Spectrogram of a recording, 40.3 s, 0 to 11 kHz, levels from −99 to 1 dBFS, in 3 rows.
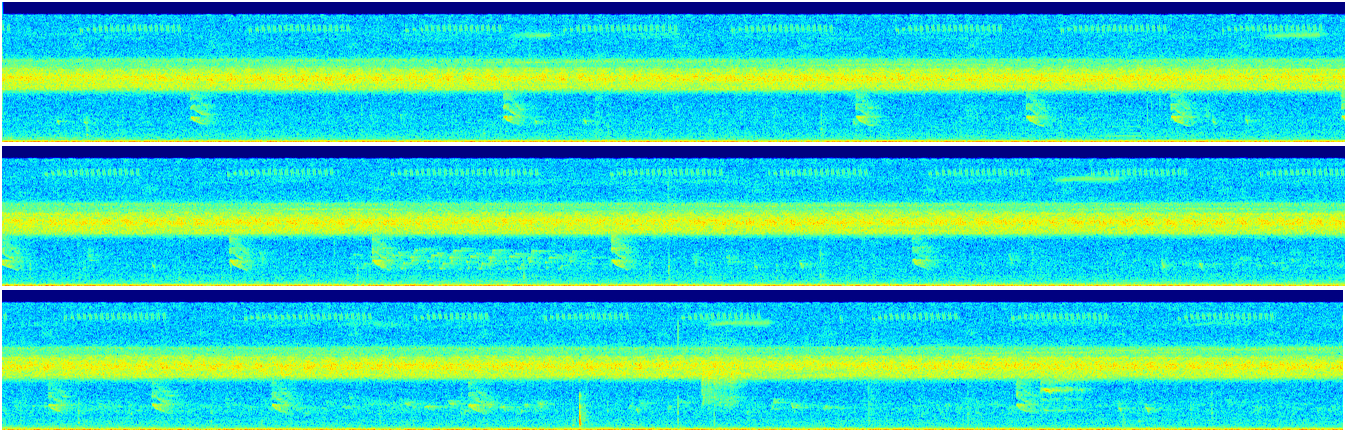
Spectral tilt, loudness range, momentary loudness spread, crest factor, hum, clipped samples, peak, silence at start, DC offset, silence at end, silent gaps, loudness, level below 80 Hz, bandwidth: -1.5 dB/octave; 1 LU; 1 LU; 20 dB; none; under 0.1%; -4 dBFS; 0 s; under 0.1%; 0 s; none; -23 LUFS; -30 dBFS; 10.5 kHz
